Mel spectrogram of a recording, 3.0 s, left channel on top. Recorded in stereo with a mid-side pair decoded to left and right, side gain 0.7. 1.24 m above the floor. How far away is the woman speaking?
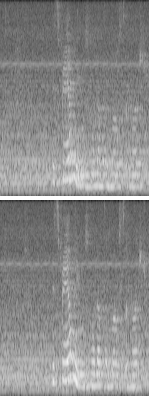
About 2.5 m.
